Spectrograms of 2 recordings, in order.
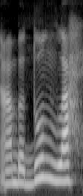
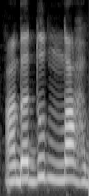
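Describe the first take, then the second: First: The lam in Allah sounds light, like A. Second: The lam in Allah sounds heavy, like O. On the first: The speaker calls it wrong. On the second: The speaker calls it right.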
